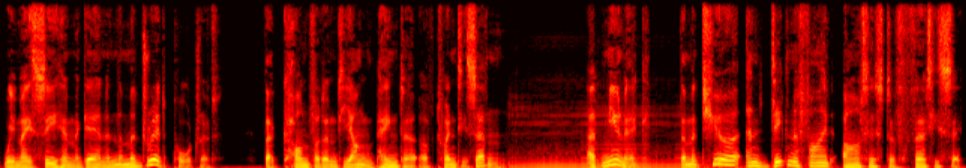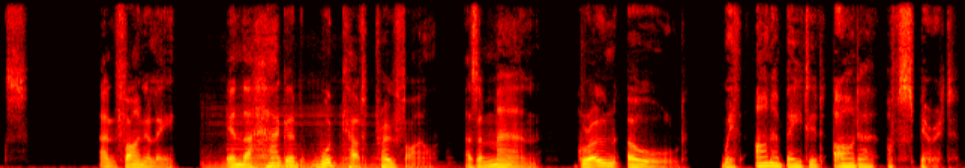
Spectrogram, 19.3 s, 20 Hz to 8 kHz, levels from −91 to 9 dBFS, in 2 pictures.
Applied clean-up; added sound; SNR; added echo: neural separator model SepFormer DNS4.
